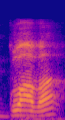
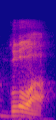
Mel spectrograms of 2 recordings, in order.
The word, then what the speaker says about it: guava: It's pronounced as guava, not Goa.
